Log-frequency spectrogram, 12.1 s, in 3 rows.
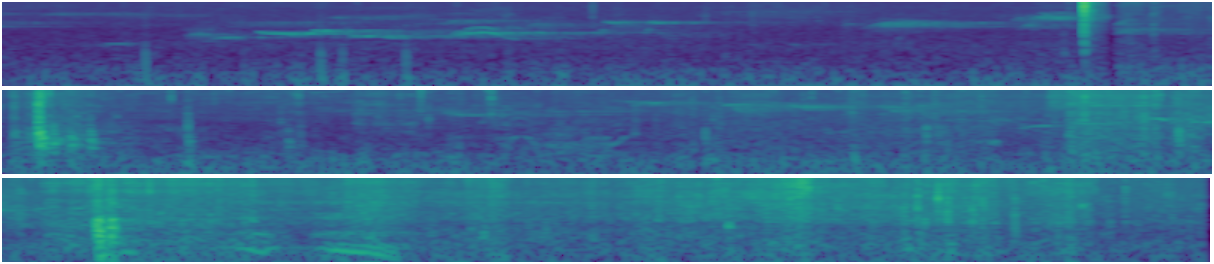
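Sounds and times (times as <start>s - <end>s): faint songbird whistles: 0.0s - 4.0s
crackling snaps: 3.6s - 6.6s.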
